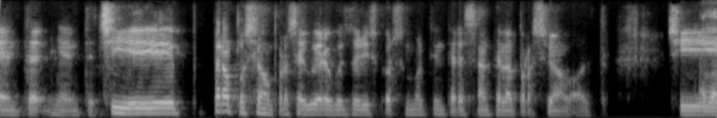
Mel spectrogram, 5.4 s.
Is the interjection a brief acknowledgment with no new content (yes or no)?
yes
